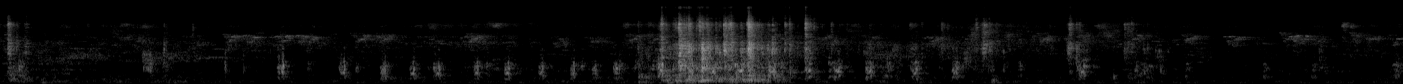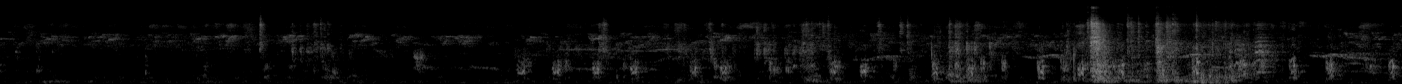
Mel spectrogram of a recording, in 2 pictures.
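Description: Birds calling outdoors: many short clucking calls keep coming through, with two louder, rougher bursts about seven seconds in and near the end.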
